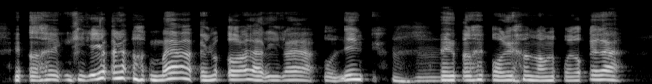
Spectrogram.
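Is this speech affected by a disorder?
Yes: Moebius syndrome, congenital.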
